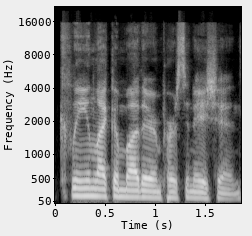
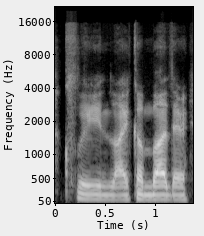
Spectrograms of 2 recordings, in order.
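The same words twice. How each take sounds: First: Said in the usual way. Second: Much lower, slower, deep and heavy; Joel's deep voice. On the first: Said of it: "do your best". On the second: Retold or imitated. Mimicking Joel's deep voice to the host. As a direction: drop the voice low and drag it out. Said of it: "Joel has a really deep voice like this".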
